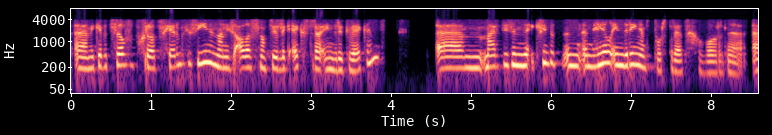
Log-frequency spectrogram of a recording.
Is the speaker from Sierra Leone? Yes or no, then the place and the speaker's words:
no; Belgium; now in Netherlands; Gek genoeg heeft het eigenlijk misschien juist wel te maken met het feit dat ik uit België kom.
